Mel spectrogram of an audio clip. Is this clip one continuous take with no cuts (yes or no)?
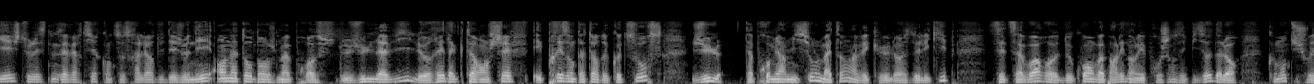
yes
